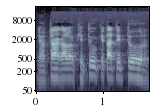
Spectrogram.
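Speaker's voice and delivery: plain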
